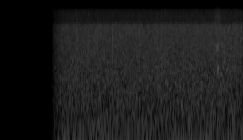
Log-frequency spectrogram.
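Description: Steady M-Noise test signal played through a sound system starts abruptly after a moment of silence and continues as a loud, even, broadband hiss to the end.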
